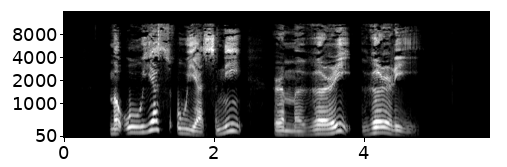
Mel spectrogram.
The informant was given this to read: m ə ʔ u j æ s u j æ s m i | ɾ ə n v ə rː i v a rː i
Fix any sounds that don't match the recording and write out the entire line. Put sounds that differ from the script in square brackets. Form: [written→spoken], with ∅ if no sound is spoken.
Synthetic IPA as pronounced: m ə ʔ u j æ s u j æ s [m→n] i | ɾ ə [n→m] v ə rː i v [a→ə] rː i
